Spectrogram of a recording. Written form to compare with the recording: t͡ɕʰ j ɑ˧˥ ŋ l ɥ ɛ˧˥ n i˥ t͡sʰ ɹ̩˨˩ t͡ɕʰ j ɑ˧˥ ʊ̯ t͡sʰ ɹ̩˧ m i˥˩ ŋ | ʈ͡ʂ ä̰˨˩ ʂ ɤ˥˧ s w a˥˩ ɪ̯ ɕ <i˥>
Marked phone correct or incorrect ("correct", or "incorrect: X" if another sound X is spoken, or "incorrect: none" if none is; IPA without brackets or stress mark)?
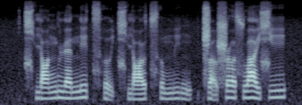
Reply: correct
